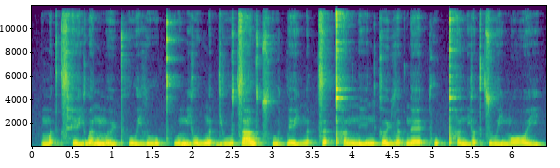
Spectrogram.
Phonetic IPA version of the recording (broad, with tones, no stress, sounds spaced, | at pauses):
m ɐ˨ k̚ t͡sʰ e˨˥ j w ɐ˨˥ n m ɵ˨˥ ɥ pʰ uː˨ j l uː˨˥ kʷʰ ɐ˨˥ m j o˨˩ w ŋ ɐ˥ t̚ j uː˨˥ t͡s aː˥ w t͡sʰ uː˨ t̚ l e˨ j ŋ ɐ˨ t̚ t͡s ɐ˥ t̚ pʰ ɐ˧ ŋ n̪ iː˧ n k ɵ˥ ɥ l ɐ˨ k̚ n̪ ɛː˧ t̚ kʷ ɐ˥ k̚ pʰ ɐ˨ n j ɐ˨˥ k̚ t͡s uː˧ j m ɔː˨˧ j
